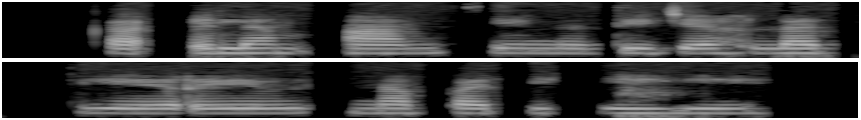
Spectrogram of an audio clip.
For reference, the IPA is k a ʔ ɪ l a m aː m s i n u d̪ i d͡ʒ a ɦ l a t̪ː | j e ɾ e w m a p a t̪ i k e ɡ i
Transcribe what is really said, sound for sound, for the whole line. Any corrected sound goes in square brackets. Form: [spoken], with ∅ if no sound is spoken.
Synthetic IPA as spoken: k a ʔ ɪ l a m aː m s i n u d̪ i d͡ʒ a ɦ l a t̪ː | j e ɾ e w [n] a p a t̪ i k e ɡ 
